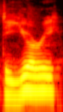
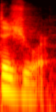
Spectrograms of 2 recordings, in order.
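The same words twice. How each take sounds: First: It is pronounced the Latin way. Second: It is pronounced with a French-style sound. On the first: "If you're speaking Latin, it's de jure" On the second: "It is not de jure. ... there is no French there"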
